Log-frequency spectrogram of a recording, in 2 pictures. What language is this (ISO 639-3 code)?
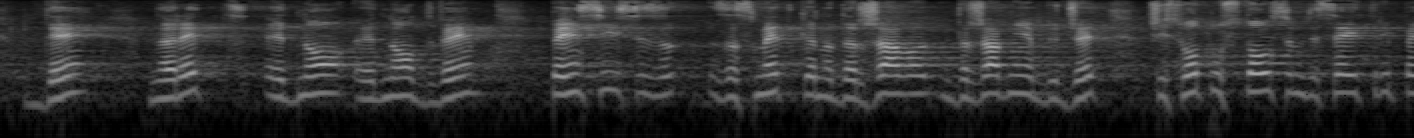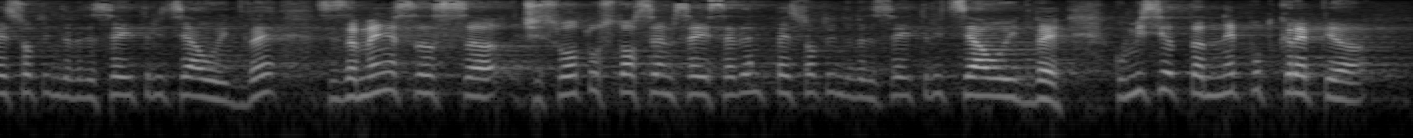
bul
